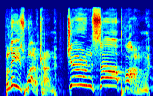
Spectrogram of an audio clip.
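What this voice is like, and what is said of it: Imitates the X Factor announcer. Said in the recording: “Wow. Really good. ... anyone else who thinks they can do an X Factor impression?”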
